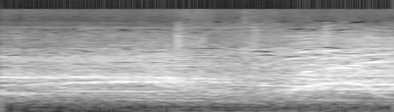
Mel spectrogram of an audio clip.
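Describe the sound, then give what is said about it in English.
A crowd's sustained, drawn-out booing fills the entire two seconds: a dense, steady roar of many voices that dips briefly in the middle, then swells louder again. “Keep booing, little girl.”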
